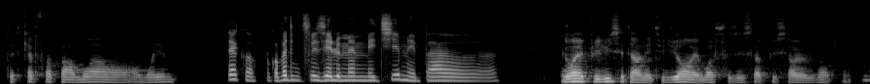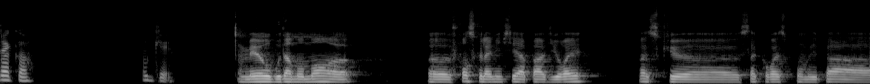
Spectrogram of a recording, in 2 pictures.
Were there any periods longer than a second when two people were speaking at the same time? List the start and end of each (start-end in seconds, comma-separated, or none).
none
